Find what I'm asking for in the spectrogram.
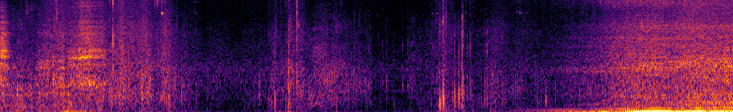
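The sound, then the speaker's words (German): A silver Mercedes car speeds up and arrives, its engine faint and uneven at first, then swelling into a louder, deeper roar toward the end. “Da kommt der silberne Mercedes angebraust.”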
